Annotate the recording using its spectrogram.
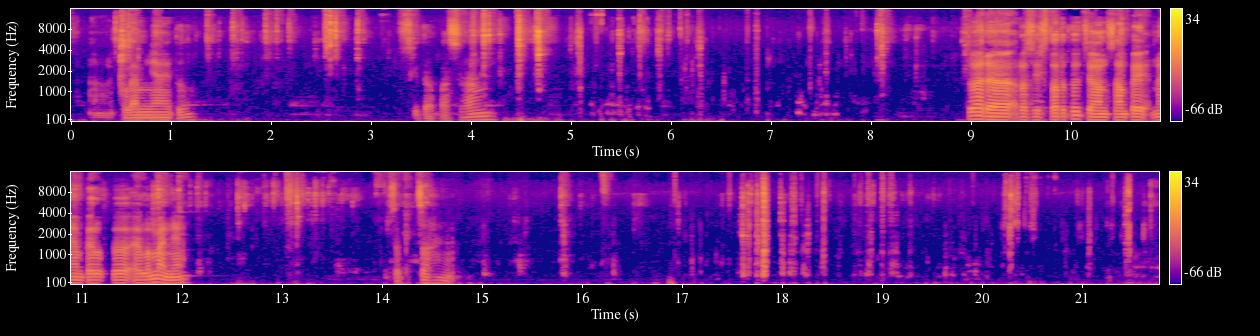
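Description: Plastic parts click and knock as they are handled and taken apart.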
